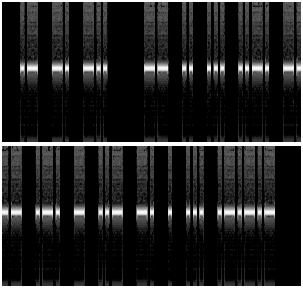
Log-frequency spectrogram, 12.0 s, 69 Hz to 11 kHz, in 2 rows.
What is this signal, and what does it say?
Morse code, heard as a keyed tone, about 18 wpm, spaced as for 15 wpm, 1000 Hz. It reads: AND MISFORTUNES.
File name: qotdfiles / 15wpm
